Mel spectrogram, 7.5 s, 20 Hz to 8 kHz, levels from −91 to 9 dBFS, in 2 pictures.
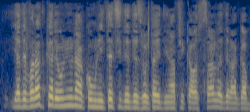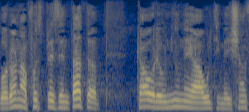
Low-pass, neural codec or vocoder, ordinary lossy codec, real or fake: none; none; none; real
